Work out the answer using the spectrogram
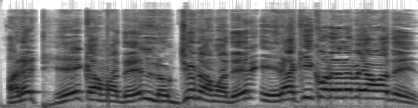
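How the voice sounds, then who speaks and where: A man's voice: high voice, big pitch swings, fast, faint music behind. A man voicing a brash, sarcastic gangster boss in a cartoon dub, snappy, mocking and bossy. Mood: annoyed.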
